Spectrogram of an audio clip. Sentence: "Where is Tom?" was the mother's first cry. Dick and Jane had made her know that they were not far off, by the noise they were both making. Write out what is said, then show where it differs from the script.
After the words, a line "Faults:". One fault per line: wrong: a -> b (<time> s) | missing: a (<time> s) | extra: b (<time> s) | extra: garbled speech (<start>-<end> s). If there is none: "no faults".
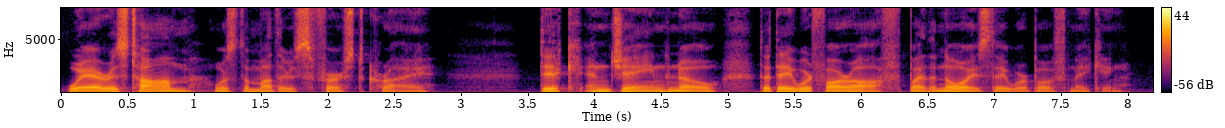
"Where is Tom?" was the mother's first cry. Dick and Jane know that they were far off, by the noise they were both making.
Faults:
missing: had made her (4.5 s)
missing: not (5.6 s)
